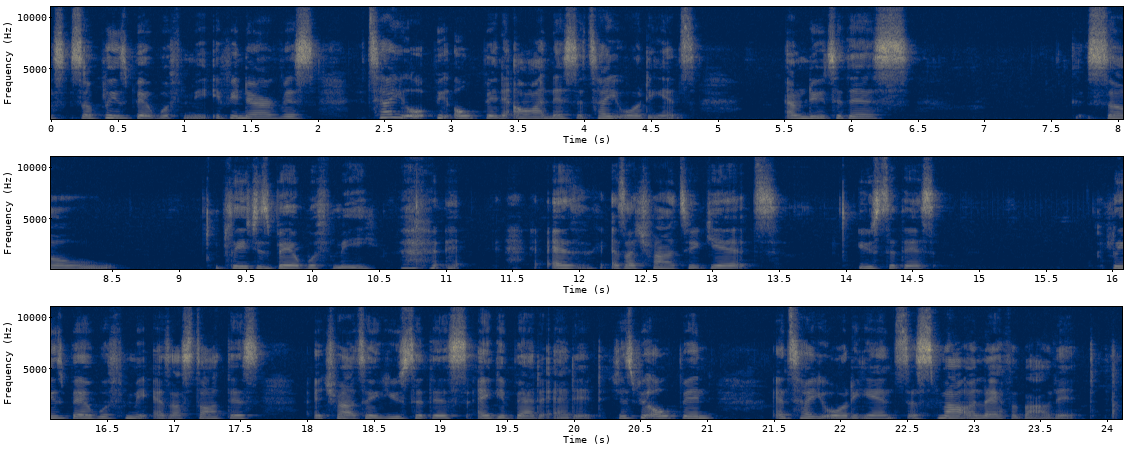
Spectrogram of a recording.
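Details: Adult woman with a lifelong stutter, worse in the past and now more controlled; stuttering.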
